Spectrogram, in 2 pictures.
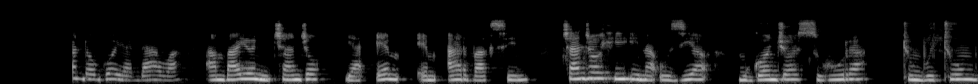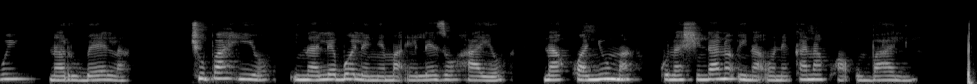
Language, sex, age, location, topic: Swahili, female, 18-24, Kisumu, health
